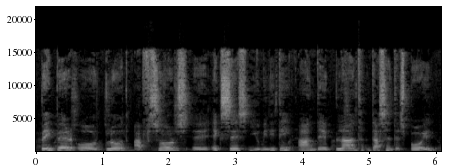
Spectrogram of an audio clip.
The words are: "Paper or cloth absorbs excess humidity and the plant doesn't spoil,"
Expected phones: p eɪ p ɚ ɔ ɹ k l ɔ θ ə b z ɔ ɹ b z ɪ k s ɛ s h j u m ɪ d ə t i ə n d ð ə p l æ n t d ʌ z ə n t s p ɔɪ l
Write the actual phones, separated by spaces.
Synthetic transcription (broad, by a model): p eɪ p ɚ ɔ ɹ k l ɔ t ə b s ɔ ɹ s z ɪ k s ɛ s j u m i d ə t i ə n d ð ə p l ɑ n t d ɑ s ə n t s p ɔɪ l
